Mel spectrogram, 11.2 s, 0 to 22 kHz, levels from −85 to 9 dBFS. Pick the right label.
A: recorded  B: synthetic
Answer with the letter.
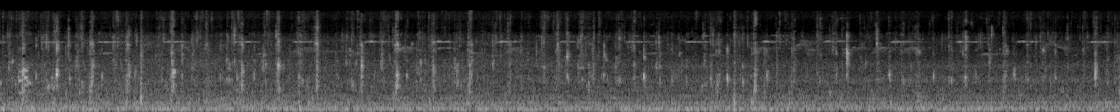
A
